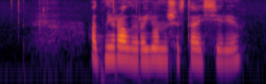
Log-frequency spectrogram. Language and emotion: Russian, neutral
